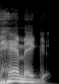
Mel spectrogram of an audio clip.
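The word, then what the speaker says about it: Hamegg: When he meets all these fuckers, like, there's this whole dude named Hamig, which it's spelled Hameg.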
